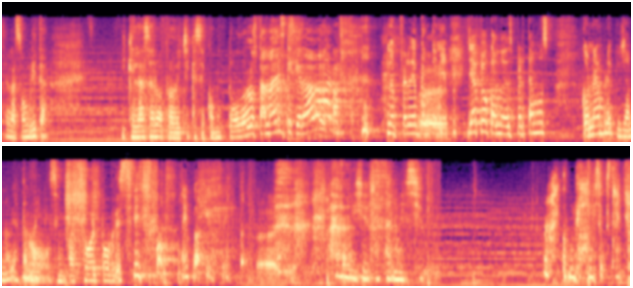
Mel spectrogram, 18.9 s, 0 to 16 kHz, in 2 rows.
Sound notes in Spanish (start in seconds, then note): 13.1 Risas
